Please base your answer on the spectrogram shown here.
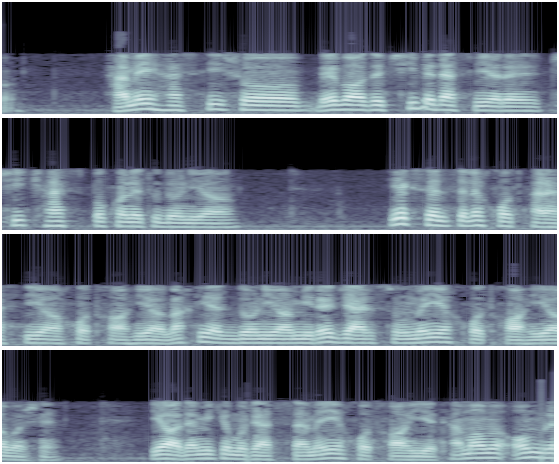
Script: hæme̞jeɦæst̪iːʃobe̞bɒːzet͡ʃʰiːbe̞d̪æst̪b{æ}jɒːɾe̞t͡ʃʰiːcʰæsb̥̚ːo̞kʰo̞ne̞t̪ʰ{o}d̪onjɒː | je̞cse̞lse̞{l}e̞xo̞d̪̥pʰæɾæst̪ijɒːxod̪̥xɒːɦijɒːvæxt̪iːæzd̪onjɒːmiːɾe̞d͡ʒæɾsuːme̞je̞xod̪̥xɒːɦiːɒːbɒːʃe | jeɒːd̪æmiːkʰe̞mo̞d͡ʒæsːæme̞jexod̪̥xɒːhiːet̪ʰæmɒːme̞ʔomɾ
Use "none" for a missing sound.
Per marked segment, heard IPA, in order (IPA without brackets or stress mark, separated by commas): i, u, l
